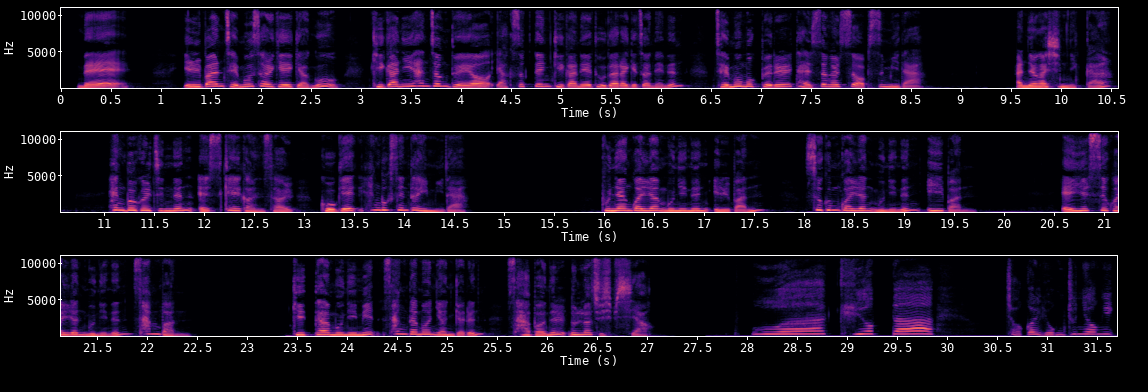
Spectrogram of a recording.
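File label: Korean, female, various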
